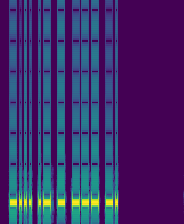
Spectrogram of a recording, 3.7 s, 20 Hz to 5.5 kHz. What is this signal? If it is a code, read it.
Morse code, heard as a keyed tone, about 25 wpm, 550 Hz. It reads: BATON
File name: Ultimate Word List / 25WPM Ultimate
